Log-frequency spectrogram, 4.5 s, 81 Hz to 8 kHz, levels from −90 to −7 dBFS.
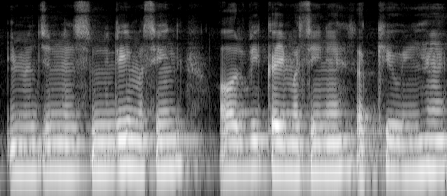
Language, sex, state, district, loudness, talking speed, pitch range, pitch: Hindi, male, Uttar Pradesh, Lalitpur, -20 LUFS, 120 wpm, 140-150 Hz, 145 Hz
